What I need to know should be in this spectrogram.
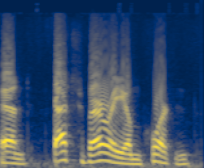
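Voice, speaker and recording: An eighty-one-year-old man, an author, speaking reflectively in an interview, haltingly, phrase by phrase. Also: medium pitch, lively intonation, low-quality recording.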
